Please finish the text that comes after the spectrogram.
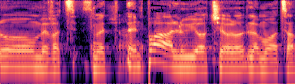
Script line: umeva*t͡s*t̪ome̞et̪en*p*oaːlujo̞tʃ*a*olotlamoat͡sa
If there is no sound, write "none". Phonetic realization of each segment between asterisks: t͡s, p, e

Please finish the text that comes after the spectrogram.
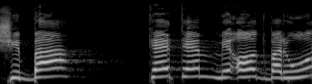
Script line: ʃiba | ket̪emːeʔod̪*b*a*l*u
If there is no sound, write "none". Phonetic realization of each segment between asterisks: b, ɾ

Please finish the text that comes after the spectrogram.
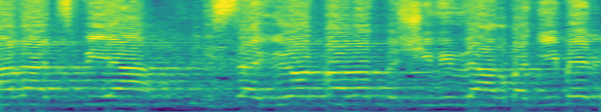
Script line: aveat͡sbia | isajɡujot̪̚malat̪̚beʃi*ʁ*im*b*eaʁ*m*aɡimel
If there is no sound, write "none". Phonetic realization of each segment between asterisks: v, v, b

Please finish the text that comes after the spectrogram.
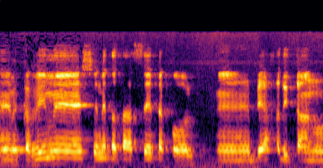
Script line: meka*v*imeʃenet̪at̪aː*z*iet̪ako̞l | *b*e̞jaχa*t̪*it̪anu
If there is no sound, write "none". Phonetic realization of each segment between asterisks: v, s, b, d̪

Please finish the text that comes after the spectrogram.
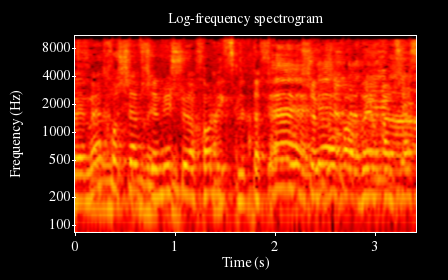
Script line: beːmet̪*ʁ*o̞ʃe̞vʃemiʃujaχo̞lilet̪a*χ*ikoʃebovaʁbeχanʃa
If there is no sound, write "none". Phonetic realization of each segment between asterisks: χ, f

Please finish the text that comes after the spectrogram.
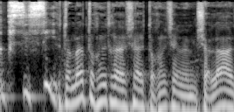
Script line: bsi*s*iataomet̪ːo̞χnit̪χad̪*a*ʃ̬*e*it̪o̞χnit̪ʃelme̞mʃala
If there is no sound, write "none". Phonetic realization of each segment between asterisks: s, a, a

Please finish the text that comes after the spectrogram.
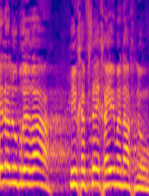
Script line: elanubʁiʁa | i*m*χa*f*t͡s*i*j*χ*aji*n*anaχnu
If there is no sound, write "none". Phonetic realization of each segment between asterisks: m, f, e, χ, m

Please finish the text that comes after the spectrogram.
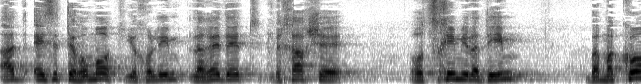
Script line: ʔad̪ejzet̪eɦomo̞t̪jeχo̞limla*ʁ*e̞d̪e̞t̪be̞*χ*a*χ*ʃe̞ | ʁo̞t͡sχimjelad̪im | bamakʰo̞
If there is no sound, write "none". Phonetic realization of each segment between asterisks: ʁ, χ, χ

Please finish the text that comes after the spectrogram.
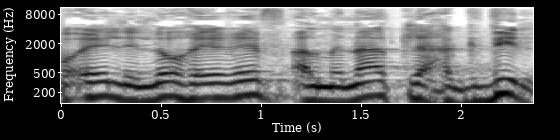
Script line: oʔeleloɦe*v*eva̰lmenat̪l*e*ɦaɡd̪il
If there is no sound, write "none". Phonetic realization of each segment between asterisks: ʁ, e

